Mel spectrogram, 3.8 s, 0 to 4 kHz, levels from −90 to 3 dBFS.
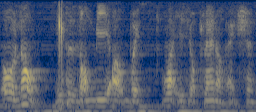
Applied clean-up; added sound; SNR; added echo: none; Finger snapping; 4 dB; reverberation time 0.2 s.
